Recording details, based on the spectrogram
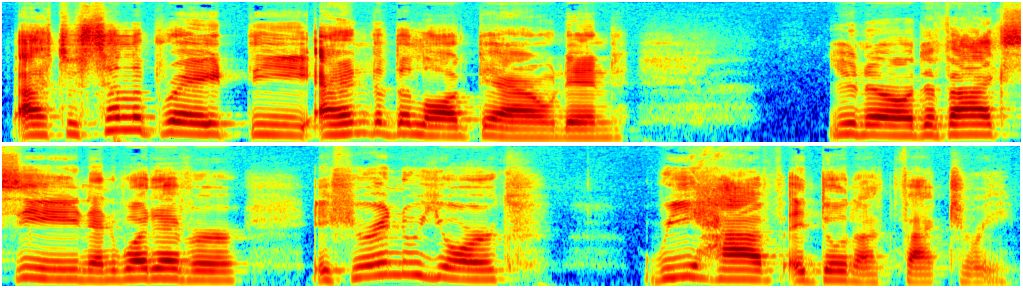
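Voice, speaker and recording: A woman's voice: medium pitch, measured pace, a little mellow. A woman with a slightly rusty voice reading her own story aloud, casually and with rambling asides, often breaking off mid-sentence.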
